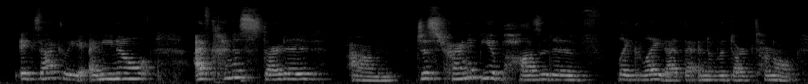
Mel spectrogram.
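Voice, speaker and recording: A woman with a Canadian Prairie accent speaks at a fairly high pitch with ordinary pitch variation, and the room echo is audible. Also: moderate pace. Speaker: university student. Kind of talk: personal testimony.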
